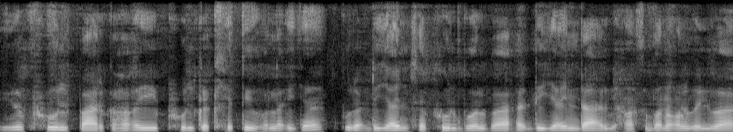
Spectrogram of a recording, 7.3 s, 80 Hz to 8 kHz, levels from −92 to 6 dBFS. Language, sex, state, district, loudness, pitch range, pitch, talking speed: Hindi, male, Uttar Pradesh, Ghazipur, -20 LUFS, 110-120 Hz, 115 Hz, 180 wpm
